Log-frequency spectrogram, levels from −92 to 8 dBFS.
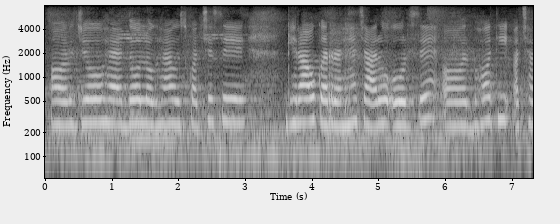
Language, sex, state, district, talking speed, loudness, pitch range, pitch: Hindi, female, Chhattisgarh, Bilaspur, 165 wpm, -15 LUFS, 245-265 Hz, 255 Hz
